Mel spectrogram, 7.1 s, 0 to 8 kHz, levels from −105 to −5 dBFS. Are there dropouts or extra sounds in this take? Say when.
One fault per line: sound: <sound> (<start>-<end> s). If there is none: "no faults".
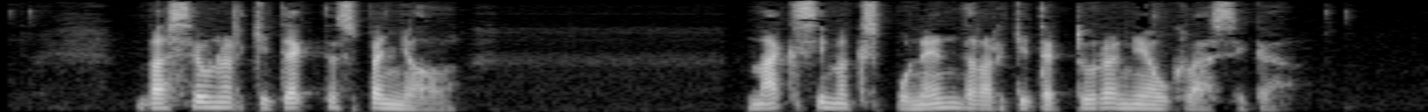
no faults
